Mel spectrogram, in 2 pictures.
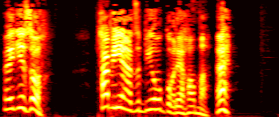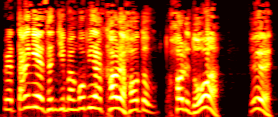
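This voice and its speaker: A man's voice: very high voice, animated, rapid-fire, fairly bright tone, dry recording, faint music behind, pitched above the performer's own voice. A man playing an envious young village man with a Sichuanese accent, grumbling sourly about a friend in a comic storytelling skit. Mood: resentful. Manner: sour, complaining.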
